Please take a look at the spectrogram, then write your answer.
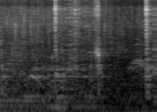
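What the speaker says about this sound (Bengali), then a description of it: "এইভাবেই নাড়াচাড়া করতে করতে মাংস সেদ্ধ হয়ে এসছে" Chicken meat cooking in a pan with no added water, a steady sizzle punctuated by several sharp scraping stirs of a spatula, close and clear.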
